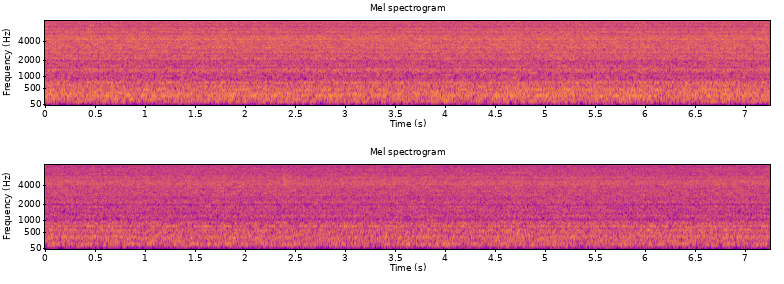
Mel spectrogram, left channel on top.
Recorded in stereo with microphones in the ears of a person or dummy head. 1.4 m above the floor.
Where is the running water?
80° left, 1.5 m.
